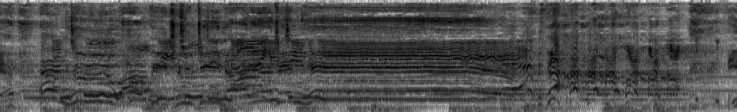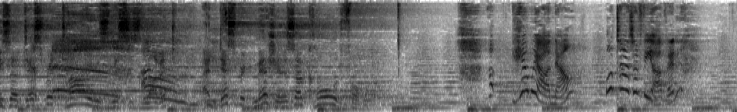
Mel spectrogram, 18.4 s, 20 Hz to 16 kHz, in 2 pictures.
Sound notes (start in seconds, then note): 5.7 evil laughter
